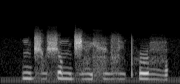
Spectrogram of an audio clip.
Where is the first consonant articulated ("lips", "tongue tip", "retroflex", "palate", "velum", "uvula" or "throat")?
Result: tongue tip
